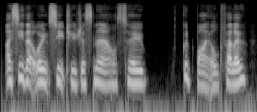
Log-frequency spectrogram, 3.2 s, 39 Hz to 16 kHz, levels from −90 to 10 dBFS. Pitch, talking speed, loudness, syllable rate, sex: 190 Hz, 240 wpm, -19 LUFS, 5.6 syllables/s, female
